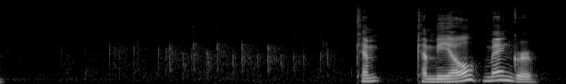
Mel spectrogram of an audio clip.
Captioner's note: audience applauding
